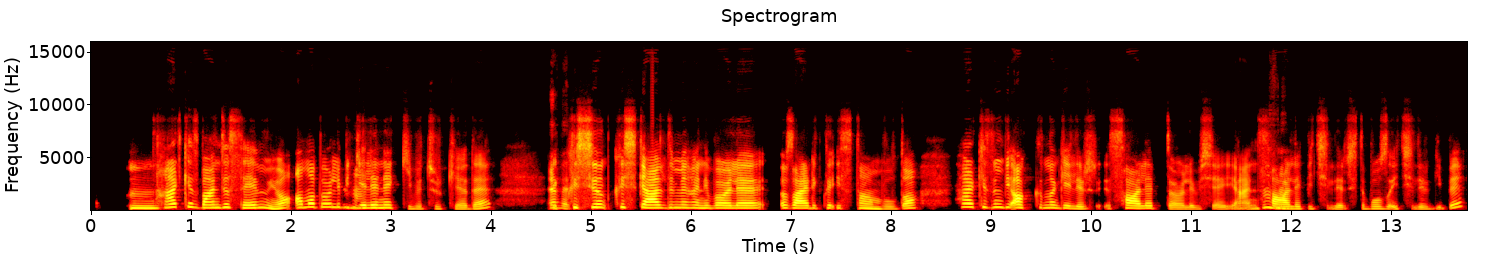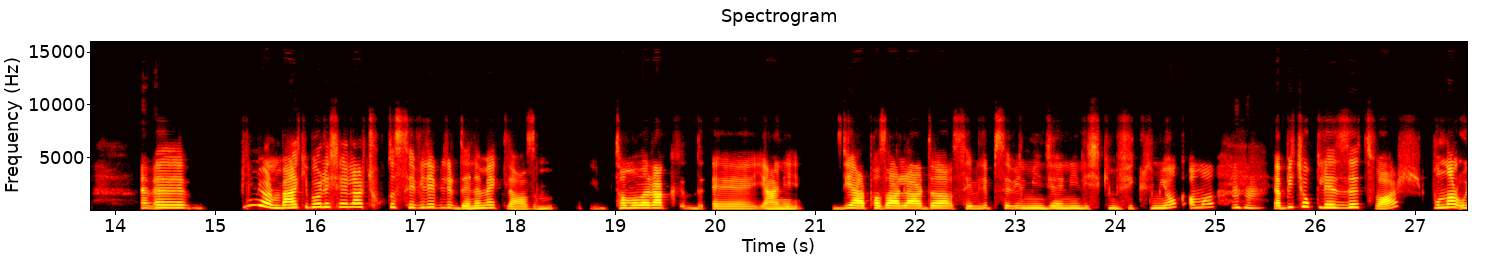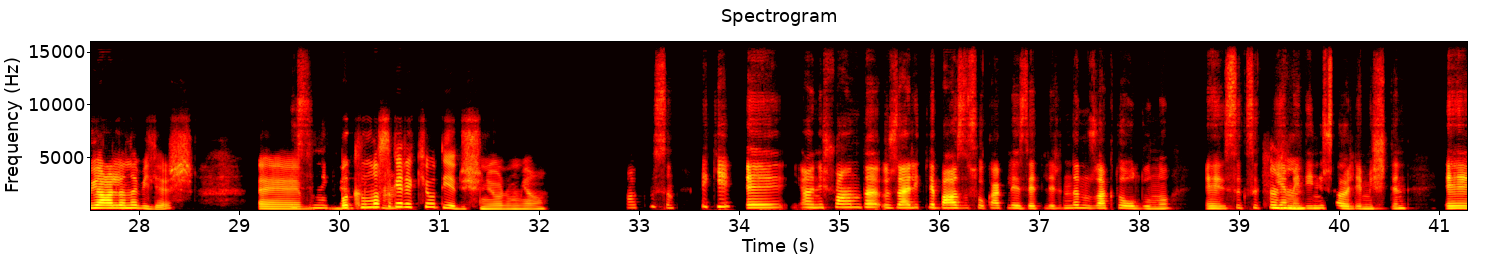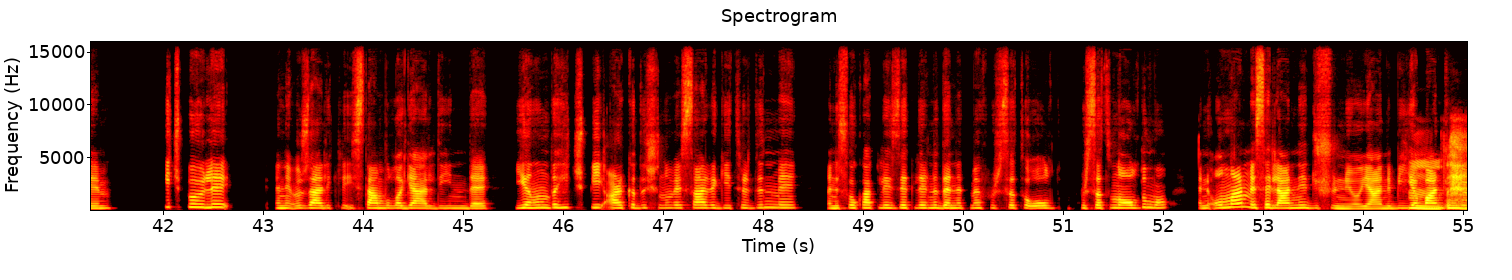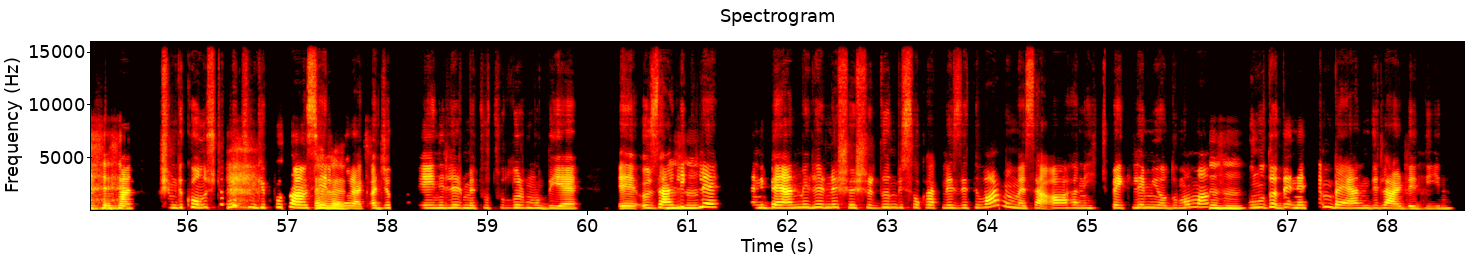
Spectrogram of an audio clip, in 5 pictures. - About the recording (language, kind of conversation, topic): Turkish, podcast, Sokak lezzetleri senin için ne ifade ediyor?
- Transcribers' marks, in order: other background noise; chuckle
